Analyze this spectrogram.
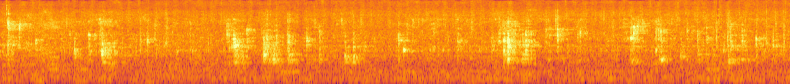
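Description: Tongs set a piece of fried chicken down on paper towels with a soft rustle.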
